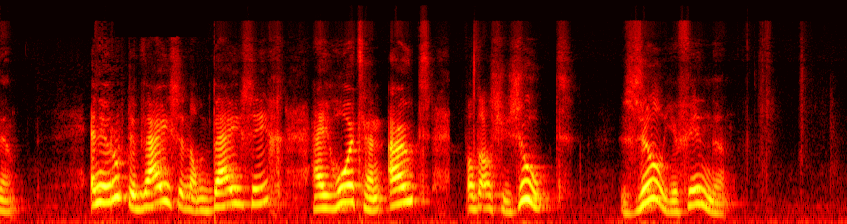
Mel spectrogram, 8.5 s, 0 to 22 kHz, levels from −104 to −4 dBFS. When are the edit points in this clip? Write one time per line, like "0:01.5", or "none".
0:04.5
